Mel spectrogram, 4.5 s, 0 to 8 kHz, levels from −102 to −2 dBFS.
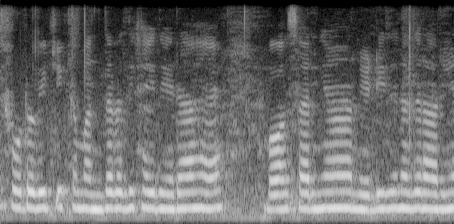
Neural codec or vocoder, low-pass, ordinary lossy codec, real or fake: none; 7.2 kHz; none; real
